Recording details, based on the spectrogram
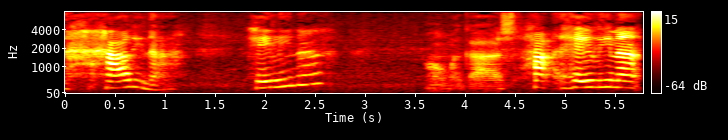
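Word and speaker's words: Halyna: I just thought her name was Haley. It says Halina.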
